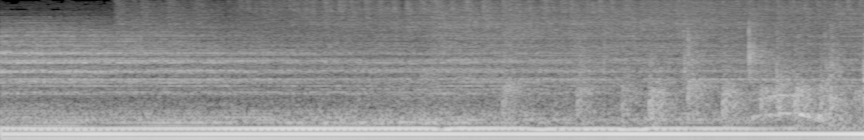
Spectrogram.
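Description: A live electric band's closing chord held out: bass and electric guitar sustain one low, steady note. About halfway through, sharp hits come in and grow denser toward the end as the song finishes.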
